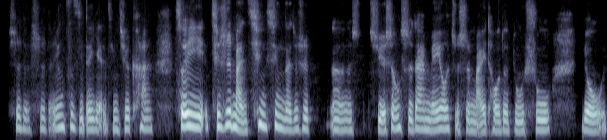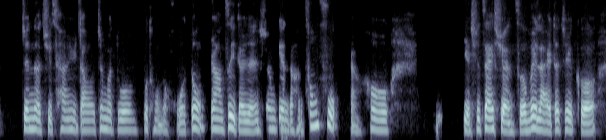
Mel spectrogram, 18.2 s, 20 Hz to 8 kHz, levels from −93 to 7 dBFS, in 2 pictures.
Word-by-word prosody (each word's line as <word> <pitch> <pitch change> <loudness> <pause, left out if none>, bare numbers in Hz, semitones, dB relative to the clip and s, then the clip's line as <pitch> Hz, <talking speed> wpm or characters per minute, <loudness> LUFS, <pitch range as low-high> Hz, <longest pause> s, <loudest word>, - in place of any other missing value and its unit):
是 205 0 -5
的， 180 -2 -9
是 190 +3 -9
的， 180 - -10
用 210 +2 0
自 220 +1 -4
己 180 -2 -4
的 175 - 0
眼 180 -1 -2
睛 180 0 -7
去 190 +3 -2
看。 185 -1 -7 0.3
所 230 - +9
以 215 -2 +9
其 225 - +2
实 250 +4 +5
蛮 165 -10 +4
庆 235 +9 +2
幸 215 -1 -1
的， 175 -2 0
就 185 +2 -5
是， 185 -1 -3 0.3
呃， 170 -1 -3
学 - - -13 0.2
学 155 -2 0
生 200 +4 -1
时 175 -3 -3
代 185 -1 0
没 170 0 0
有 190 0 +3
只 190 - -9
是 165 - -5
埋 150 -1 -1
头 155 - -2
地 160 +1 -1
读 155 0 -4
书， 170 +2 -1 0.4
有 155 -4 +2 0.3
真 185 0 +1
的 170 -4 +1
去 165 +2 -6
参 180 +3 -6
与 175 - -5
到 165 0 -4
这 195 +5 -5
么 180 -2 -2
多 170 0 -3
不 - - -3
同 85 - -9
的 80 - -9
活 145 - -6
动， 200 +5 -1
让 185 -1 -1
自 215 - +1
己 200 - +6
的 160 -2 +1
人 155 +1 -1
生 185 +1 -5
变 185 -2 0
得 165 - -3
很 165 - -9
丰 230 +1 0
富。 245 -4 -1
然 80 -2 -9
后， 170 -3 -1 1.1
也 - - 0
是 180 - -3
在 190 -1 +5
选 150 -5 +2
择 155 +3 +2
未 200 +5 +4
来 160 -5 +2
的 170 +3 0
这 170 0 -1
个， 145 -1 +3
180 Hz, 245 characters per minute, -21 LUFS, 165-195 Hz, 1.1 s, 所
